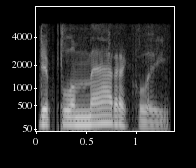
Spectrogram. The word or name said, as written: diplomatically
